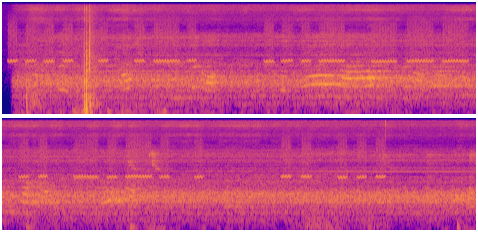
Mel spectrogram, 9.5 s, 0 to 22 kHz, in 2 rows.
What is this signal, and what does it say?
Morse code, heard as a whistle, hand-sent with a straight key, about 13 wpm, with the noise of a park. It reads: HER VOICE IS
